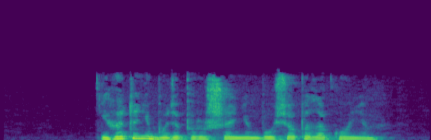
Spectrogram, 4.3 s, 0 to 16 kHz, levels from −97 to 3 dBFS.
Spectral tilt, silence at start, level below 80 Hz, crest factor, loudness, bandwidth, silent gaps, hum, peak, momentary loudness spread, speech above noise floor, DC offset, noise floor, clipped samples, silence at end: -6.5 dB/octave; 1 s; -58 dBFS; 16 dB; -19 LUFS; 8 kHz; none; none; -4 dBFS; 6 LU; 61 dB; under 0.1%; -79 dBFS; under 0.1%; 0.55 s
